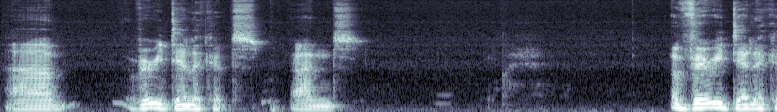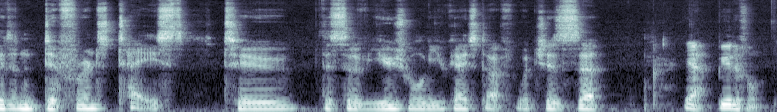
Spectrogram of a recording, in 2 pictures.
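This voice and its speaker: A man's voice: on the low side, fairly even intonation, measured pace, pauses often. A British man hosting a casual live-stream Q&A about guitar building, reading viewer questions aloud and answering in a loose, chatty way with trailing restarts. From United Kingdom.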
